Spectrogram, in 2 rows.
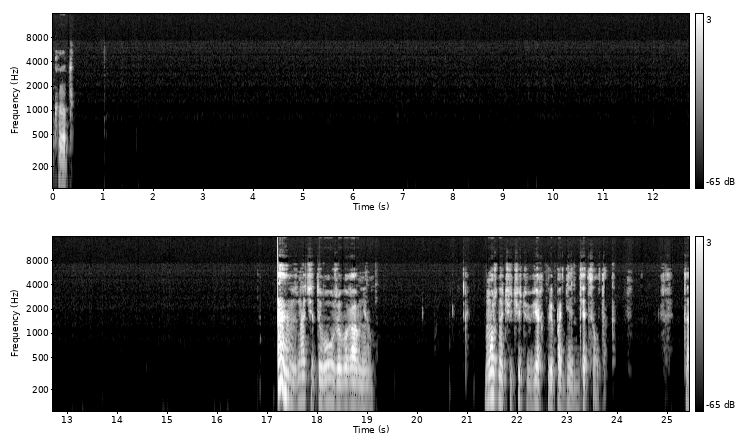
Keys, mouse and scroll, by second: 1.1-16.8 drag, 17.2 middle click, 17.7 r, 19.1 click, 21.5 g, 22.6 click, 23.1-25.0 middle drag, 25.0 scroll down 1.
